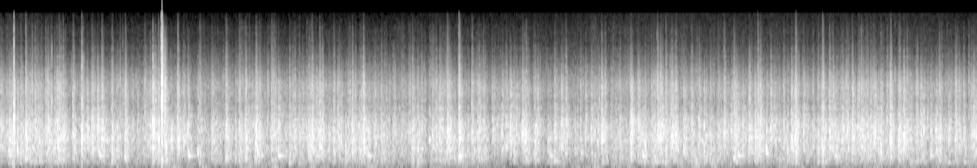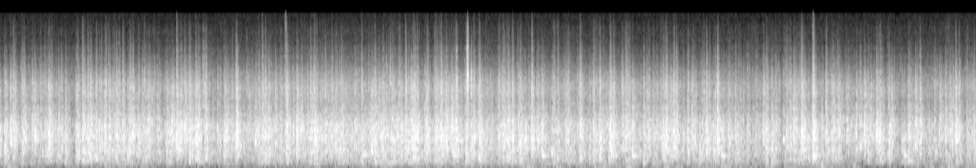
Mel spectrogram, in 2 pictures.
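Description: Heavy rain falling on a small car's metal roof, heard from inside the car: a dense, steady patter of drops, with one sharp tick about two seconds in.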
